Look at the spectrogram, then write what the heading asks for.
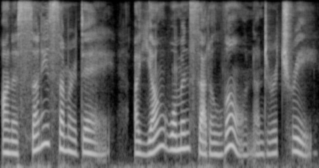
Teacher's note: i'm stressing content words giving more stress to the final one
